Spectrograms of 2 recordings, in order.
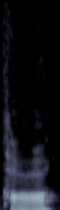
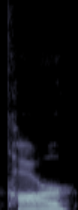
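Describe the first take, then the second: First: The word ends on a vowel without R. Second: The word ends with a clear R sound. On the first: "other languages use non-rhotic R, so they would say like fa or ka, and basically they just color the vowel" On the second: "I'm always using that tight American er sound. That's called a, that's a rhotic R"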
